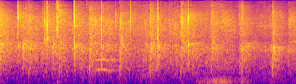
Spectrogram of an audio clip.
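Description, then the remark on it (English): An audience claps steadily during a sermon, many hands making a dense, bright patter with sharper individual claps standing out, and a faint voice underneath. “Come on, clap for just a moment.”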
